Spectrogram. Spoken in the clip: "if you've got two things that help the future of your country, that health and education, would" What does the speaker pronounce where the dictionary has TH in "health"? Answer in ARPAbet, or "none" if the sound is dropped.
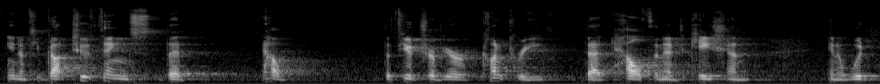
TH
